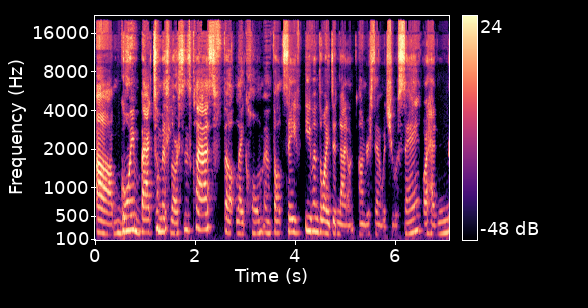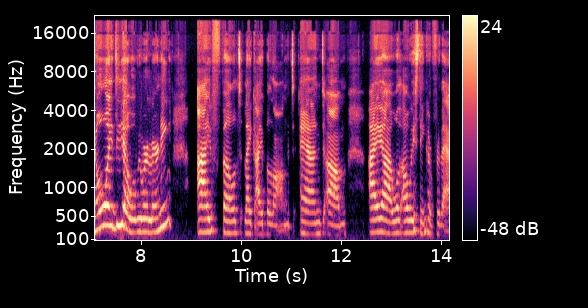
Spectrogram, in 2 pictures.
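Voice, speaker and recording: The intonation is lively, with big swings in loudness. The speaker has a Spanish accent. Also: woman, fairly high pitch for a woman, moderate pace, very clean recording, silent background. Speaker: school administrator. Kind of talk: interview.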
